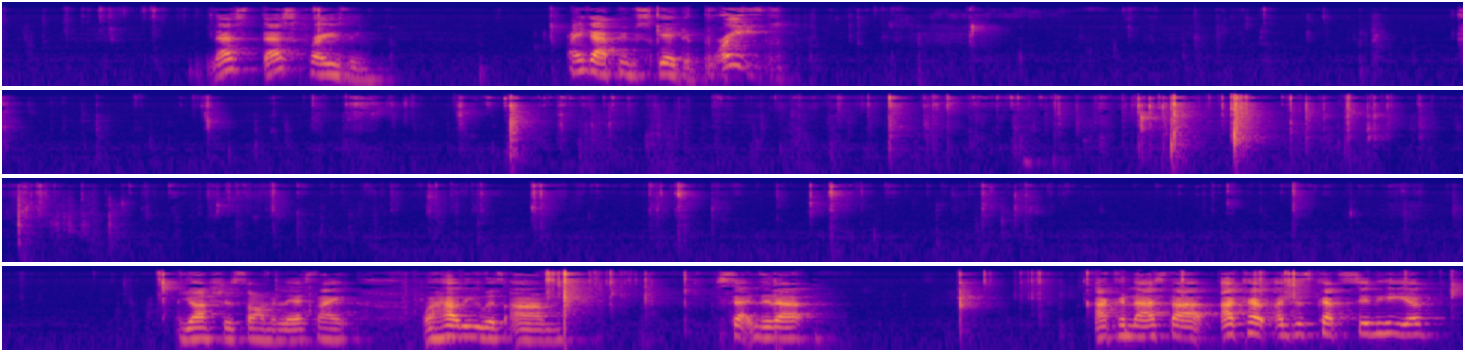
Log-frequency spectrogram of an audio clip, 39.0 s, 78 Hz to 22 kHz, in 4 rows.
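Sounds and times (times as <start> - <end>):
close-up chewing: 5.3 - 29.4
crab shells cracking: 11.0 - 26.5, 32.8 - 34.0, 35.5 - 36.4.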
